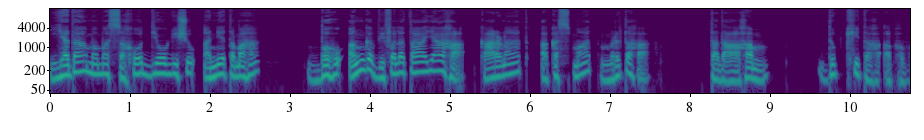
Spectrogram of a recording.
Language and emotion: Sanskrit, sad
